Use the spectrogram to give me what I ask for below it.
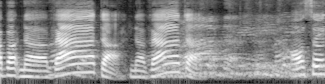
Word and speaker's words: Nevada: How about Nevada?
